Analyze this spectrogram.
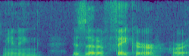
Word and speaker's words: fakir: three are you a faker Faker is a Muslim in Hindi derived word and it's pronounced about the same as is the word Faker f a k r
